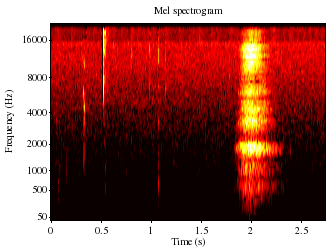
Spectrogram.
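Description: A few faint clicks and sniffs, then a single sharp, hissing sneeze burst in a quiet room.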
